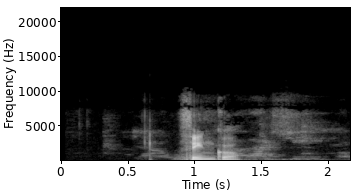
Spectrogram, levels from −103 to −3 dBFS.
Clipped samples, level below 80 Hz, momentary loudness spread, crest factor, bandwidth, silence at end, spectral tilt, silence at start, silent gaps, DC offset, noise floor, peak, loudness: under 0.1%; -58 dBFS; 25 LU; 28 dB; 10 kHz; 0.65 s; -4 dB/octave; 0.9 s; none; under 0.1%; -73 dBFS; -2 dBFS; -25 LUFS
